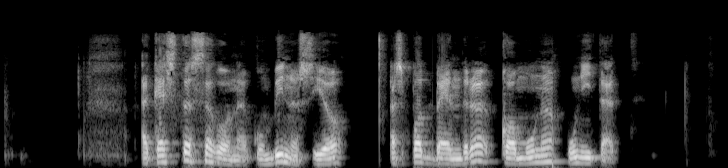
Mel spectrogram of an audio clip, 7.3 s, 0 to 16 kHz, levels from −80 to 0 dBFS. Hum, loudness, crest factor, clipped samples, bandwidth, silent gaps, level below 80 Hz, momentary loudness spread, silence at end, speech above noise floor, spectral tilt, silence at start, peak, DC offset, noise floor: none; -16 LUFS; 16 dB; under 0.1%; 8.2 kHz; none; -52 dBFS; 8 LU; 1.15 s; 70 dB; -4.5 dB/octave; 0.95 s; 0 dBFS; under 0.1%; -86 dBFS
